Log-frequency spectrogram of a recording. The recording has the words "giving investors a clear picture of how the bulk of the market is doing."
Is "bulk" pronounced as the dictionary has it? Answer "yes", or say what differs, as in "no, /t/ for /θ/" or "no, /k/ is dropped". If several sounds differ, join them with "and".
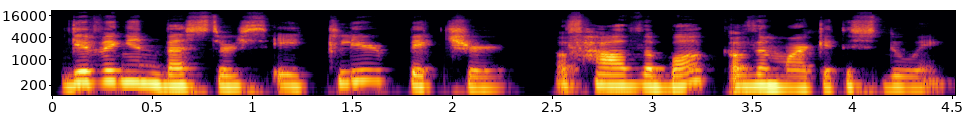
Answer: yes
